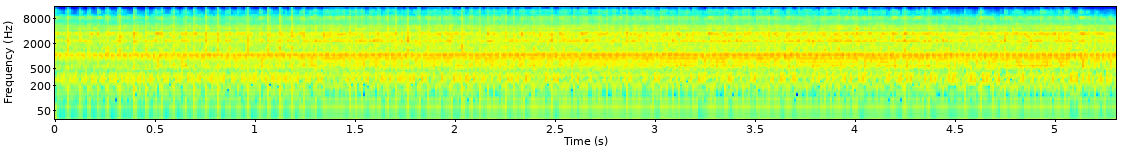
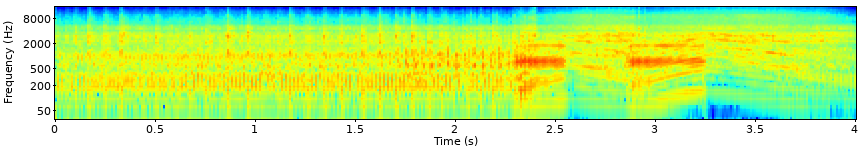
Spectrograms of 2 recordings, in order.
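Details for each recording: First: Stihl MS170 chainsaw with 16-inch bar, idle about 3,500 rpm while adjusting low-speed mixture screw: shrill buzzy idle rises then sags as mixture is leaned too far; lean idle mixture. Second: Stihl MS170 chainsaw with 16-inch bar, upgraded with Farmertec parts, after setting idle mixture and idle speed: even steady idle, then quick throttle blips returning cleanly; normal idle.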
